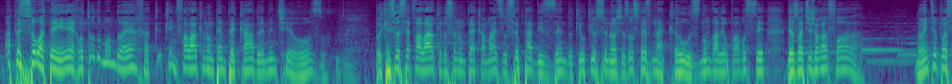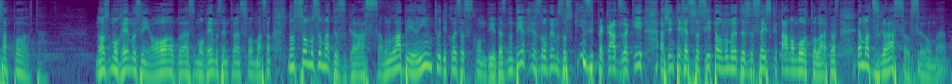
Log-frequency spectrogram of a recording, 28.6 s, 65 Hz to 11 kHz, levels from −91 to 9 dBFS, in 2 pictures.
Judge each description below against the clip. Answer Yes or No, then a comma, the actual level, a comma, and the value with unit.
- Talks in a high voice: No, medium, 140 Hz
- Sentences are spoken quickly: Yes, fast, 190 wpm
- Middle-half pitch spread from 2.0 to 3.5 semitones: No, average, 4.6 semitones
